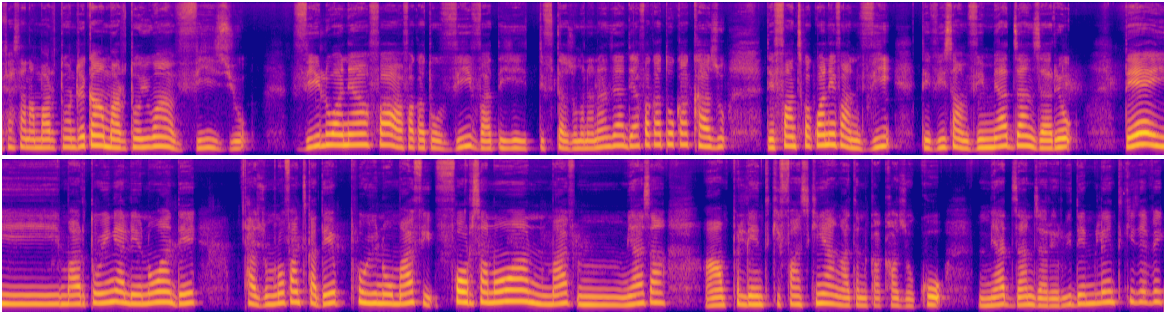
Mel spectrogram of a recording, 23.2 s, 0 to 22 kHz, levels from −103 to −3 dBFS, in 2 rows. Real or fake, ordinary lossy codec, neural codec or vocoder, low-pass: real; none; none; none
